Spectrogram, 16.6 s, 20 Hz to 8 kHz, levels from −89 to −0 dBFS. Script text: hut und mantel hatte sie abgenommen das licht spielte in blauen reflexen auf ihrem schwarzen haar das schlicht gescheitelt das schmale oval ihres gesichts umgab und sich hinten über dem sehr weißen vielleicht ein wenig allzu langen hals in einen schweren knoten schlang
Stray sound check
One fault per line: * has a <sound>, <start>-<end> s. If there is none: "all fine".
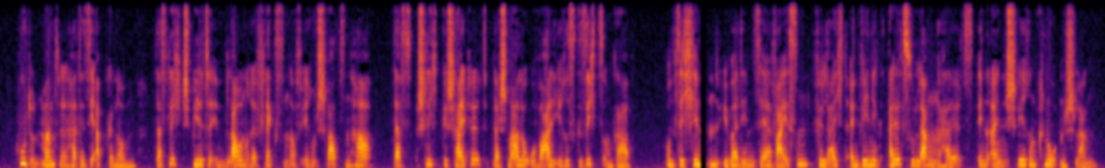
* has a dropout, 10.5-10.6 s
